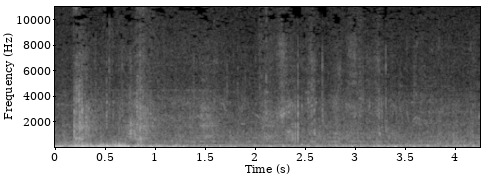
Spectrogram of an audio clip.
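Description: Hoofbeats on soft arena dirt from a cutting horse working a cow. Loudest in the first second, then quieter.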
